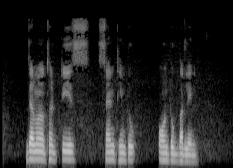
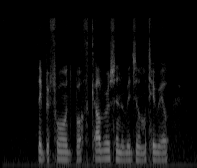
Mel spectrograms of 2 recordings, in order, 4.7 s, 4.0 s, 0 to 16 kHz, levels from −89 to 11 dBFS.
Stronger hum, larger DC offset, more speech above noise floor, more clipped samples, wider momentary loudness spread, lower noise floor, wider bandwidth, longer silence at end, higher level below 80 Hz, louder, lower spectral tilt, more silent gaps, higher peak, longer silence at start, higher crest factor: neither; neither; first, 43 dB vs 30 dB; neither; first, 14 LU vs 7 LU; second, -62 dBFS vs -79 dBFS; about the same, 11.5 kHz vs 11.5 kHz; first, 0.75 s vs 0.6 s; first, -60 dBFS vs -78 dBFS; first, -20 LUFS vs -49 LUFS; first, -6.5 dB/octave vs -4.5 dB/octave; neither; first, -2 dBFS vs -28 dBFS; second, 0.5 s vs 0.75 s; about the same, 18 dB vs 22 dB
